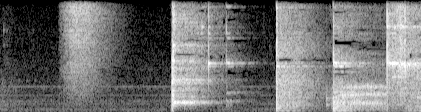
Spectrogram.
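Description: A glass beer bottle being opened with a bottle opener: a brief hiss, then a run of sharp metallic clicks and clinks with a short ringing tail as the crown cap comes off.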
